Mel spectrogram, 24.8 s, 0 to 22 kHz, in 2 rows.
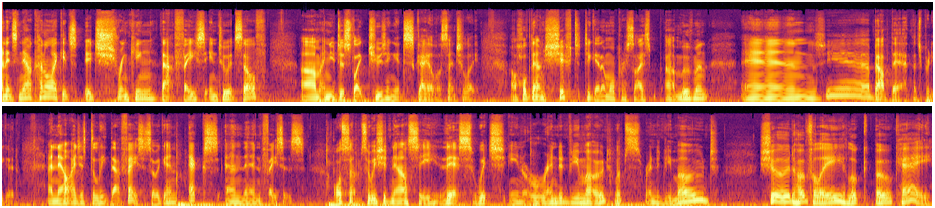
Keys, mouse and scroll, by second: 11.8 shift+click, 11.9 middle click, 12.6 middle click, 12.9-14.6 scroll up 1, 14.6 x, 15.7 click, 16.7 Tab, 17.1 z, 17.6 middle click, 18.1-18.5 scroll up 1, 18.5 middle click, 19.4 shift+a, 20.5 z.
